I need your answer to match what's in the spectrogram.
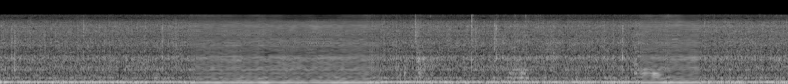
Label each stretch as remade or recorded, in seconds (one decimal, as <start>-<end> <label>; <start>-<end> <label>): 0.0-1.9 recorded; 1.9-3.8 remade; 3.8-6.4 recorded; 6.4-7.0 remade; 7.0-7.9 recorded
